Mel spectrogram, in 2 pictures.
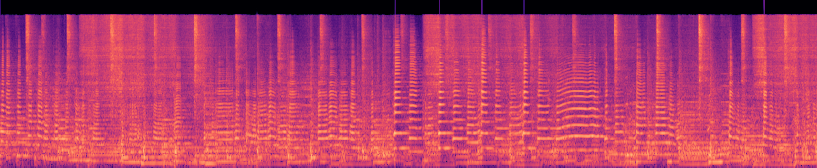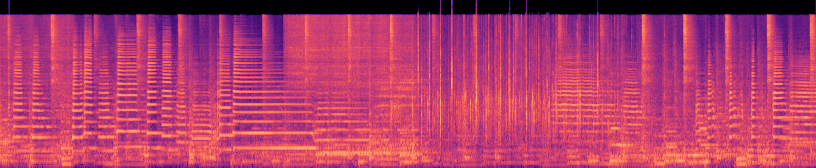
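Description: Live jazz combo: a trombone solo over electric bass and drums, with slides in the melodic line. Near the end a trumpet takes over the lead.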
